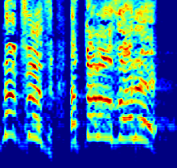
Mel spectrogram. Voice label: location secondflr window, localized english battlechatter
